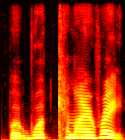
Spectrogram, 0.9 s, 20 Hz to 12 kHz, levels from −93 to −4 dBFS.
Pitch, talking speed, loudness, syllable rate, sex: 245 Hz, 320 wpm, -15 LUFS, 7.2 syllables/s, female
